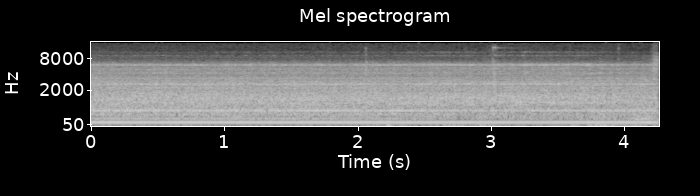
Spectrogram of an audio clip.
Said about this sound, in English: Get the center drilled.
